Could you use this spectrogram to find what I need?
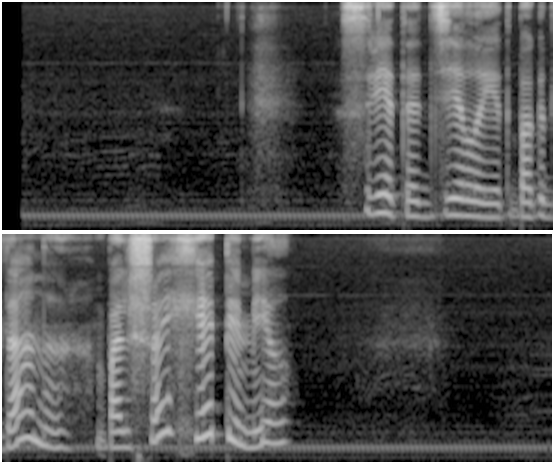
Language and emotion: Russian, positive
